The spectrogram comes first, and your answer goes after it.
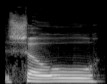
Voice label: drawn out so

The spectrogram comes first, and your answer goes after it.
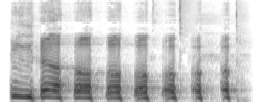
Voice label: saying no laughing

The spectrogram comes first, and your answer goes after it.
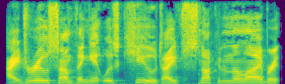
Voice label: saying i drew something it was cute kid

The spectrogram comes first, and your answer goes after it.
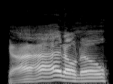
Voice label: saying i dont know funny

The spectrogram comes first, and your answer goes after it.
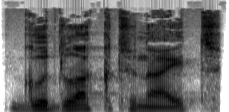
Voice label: good luck tonight Russian accent

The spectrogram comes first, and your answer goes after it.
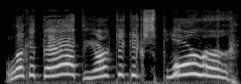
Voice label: saying look at that arctic explorer funny

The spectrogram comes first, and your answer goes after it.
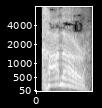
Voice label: Conor bad Irish accent

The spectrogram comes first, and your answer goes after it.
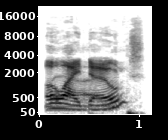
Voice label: funny

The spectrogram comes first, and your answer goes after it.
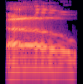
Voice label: drawn out ohhh

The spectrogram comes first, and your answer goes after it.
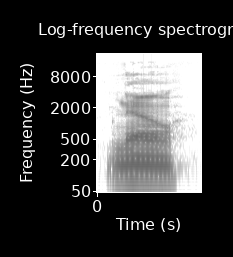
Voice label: sad no

